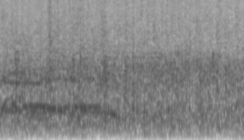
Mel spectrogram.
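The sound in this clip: A church audience applauds for the pastor's wife as she comes out. The clapping is dense and even, holding at full strength without a break for about three seconds.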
